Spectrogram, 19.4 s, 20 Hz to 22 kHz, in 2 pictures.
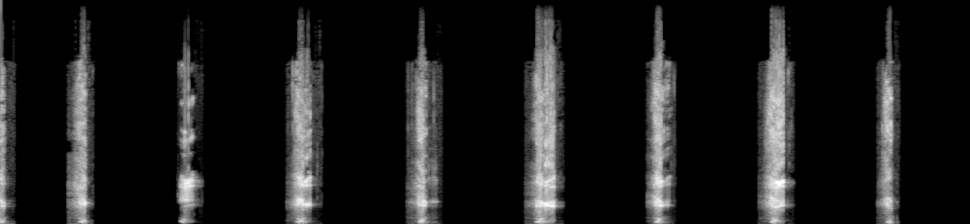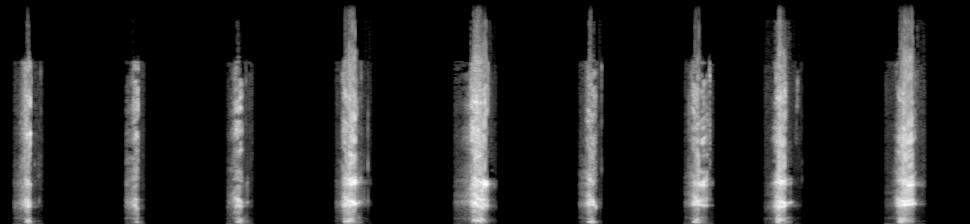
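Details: Persistent violent, very loud hiccups in episodes lasting about 10–13 hours a day through December 2019, audio only: sharp, abrupt gulping clicks about 50 a minute with silence between.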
